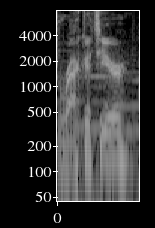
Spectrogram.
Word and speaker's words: Racketeer: It's pronounced Racketeer. Oh. Man, I haven't heard the name Reciteer, I mean Racketeer.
